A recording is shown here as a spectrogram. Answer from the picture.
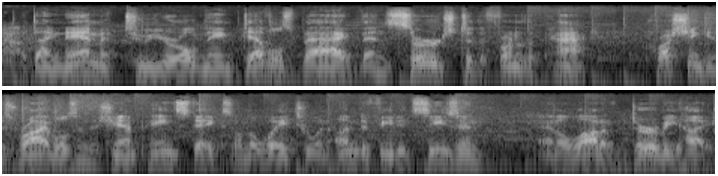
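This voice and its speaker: Music in the background accompanies a man talking at a medium pitch and fairly quick pace with lively intonation. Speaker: narrator. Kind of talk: documentary narration.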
